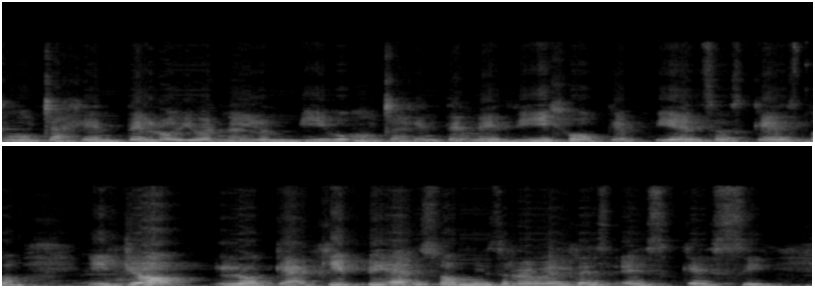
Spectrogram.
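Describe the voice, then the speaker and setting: A woman talks at a fairly slow pace with a fairly high pitch and ordinary pitch variation. The room has audible echo and light background noise. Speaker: YouTube commentator. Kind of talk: casual talk to camera. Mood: earnest, a bit emotional. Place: home room. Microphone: phone near.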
